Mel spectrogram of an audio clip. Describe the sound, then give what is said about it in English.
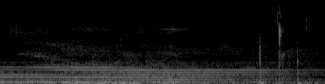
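A steady, droning hum of drones overhead during a war, constant and moderately faint, with a few sharp clicks near the end and no voices. “Can you hear the sound of the drones?”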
